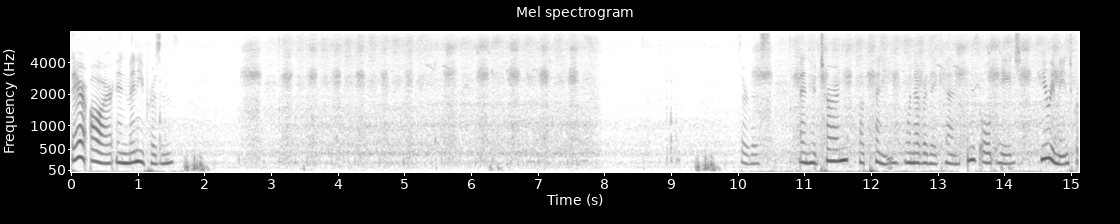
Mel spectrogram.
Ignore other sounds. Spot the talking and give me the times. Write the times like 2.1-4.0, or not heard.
0.0-1.6, 10.1-15.0.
